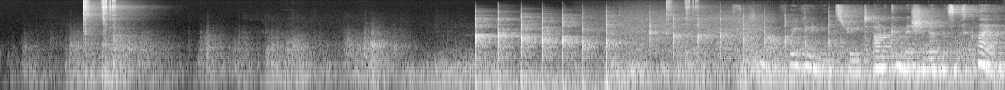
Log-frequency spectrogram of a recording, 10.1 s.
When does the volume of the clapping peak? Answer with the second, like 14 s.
5 s.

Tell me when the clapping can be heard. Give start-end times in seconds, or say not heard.
4.6-8.5.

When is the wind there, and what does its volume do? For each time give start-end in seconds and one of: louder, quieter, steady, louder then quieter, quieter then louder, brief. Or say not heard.
0.0-10.0 louder.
